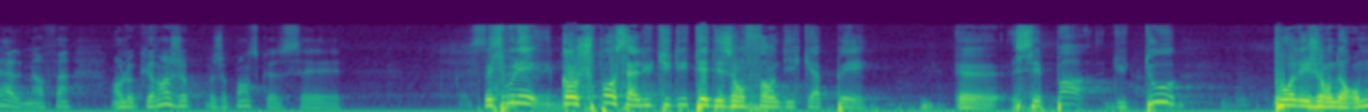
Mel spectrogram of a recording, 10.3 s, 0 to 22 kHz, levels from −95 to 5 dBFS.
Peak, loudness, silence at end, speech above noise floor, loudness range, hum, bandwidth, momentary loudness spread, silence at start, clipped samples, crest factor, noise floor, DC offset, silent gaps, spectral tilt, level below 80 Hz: 0 dBFS; -15 LUFS; 0 s; 38 dB; 11 LU; none; 10 kHz; 24 LU; 0 s; 0.1%; 16 dB; -53 dBFS; 2%; none; -7 dB/octave; -28 dBFS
